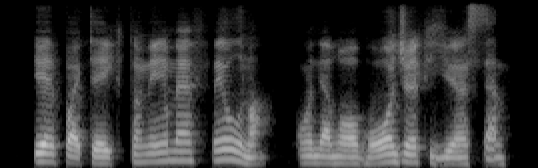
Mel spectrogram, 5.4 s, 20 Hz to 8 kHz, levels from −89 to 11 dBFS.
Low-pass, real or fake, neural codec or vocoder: 7.2 kHz; fake; codec, 16 kHz, 0.5 kbps, FunCodec, trained on Chinese and English, 25 frames a second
